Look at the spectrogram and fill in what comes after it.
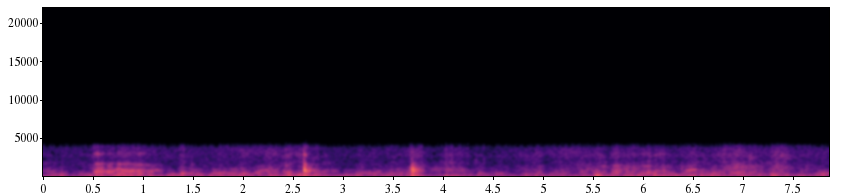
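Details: Two girls burping as much as they can after drinking root beer and eating Doritos: short, deep belches mixed with chatter and background music.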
